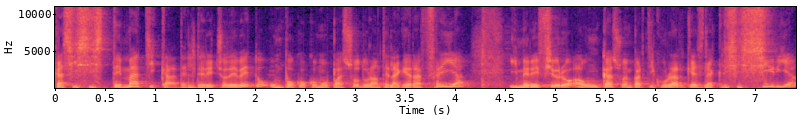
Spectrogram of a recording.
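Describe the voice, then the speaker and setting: His pitch is high and varies in an ordinary way. The man keeps to a moderate pace. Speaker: diplomat, debate moderator. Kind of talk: panel debate. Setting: stage with audience.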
